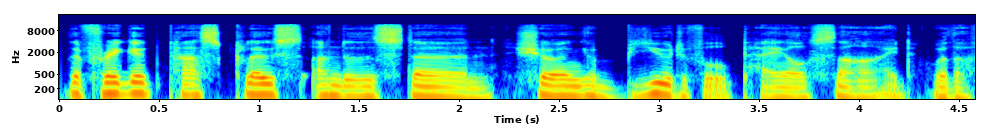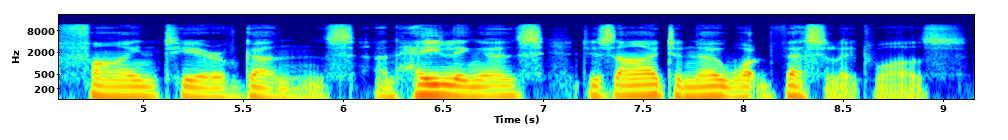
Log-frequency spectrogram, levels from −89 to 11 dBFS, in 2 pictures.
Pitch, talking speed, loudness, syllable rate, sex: 115 Hz, 185 wpm, -19 LUFS, 4.6 syllables/s, male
